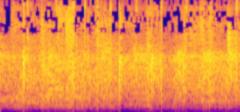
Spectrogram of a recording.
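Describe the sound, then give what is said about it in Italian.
An audience applauds at a book presentation, a steady burst of many hands clapping that continues evenly throughout. “Un applauso a Salvatore.”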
